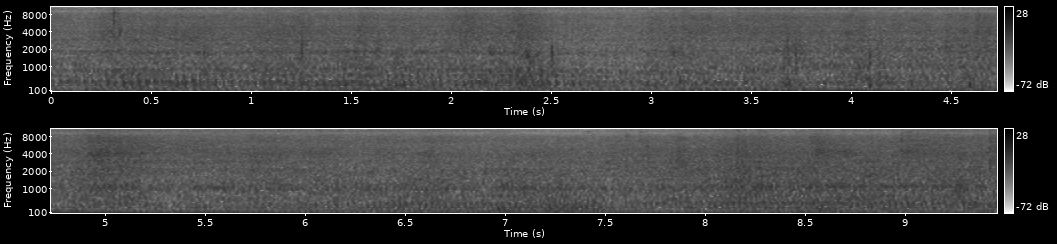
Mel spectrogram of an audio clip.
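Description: Motor scooter running along a rough dirt street, its engine a steady hum under wind buffeting the microphone. The low rumble grows heavier about three and a half seconds in.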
